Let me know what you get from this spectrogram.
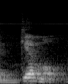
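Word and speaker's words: גימל: That's in the position of the C, but it's actually a G sound, where we get the word camel. In Hebrew is a gimel.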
